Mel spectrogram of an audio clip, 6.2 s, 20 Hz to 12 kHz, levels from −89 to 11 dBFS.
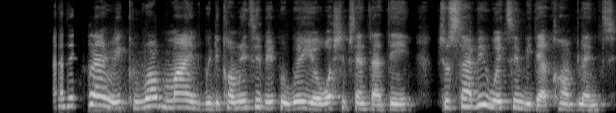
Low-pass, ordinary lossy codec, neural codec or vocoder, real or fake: none; none; none; real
